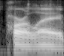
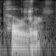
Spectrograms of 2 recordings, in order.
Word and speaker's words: Parler: Yeah, apparently it's supposed to be pronounced Parlay, but I mean a bunch of right wingers were on it, so of course it's just being called Parler.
